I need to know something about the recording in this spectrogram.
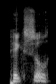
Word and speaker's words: Piczle: It is called Pixel Cross Story of Seasons, and Pixel is spelled Piczle.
